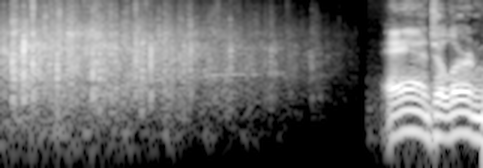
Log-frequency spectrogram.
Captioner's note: campers clapping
